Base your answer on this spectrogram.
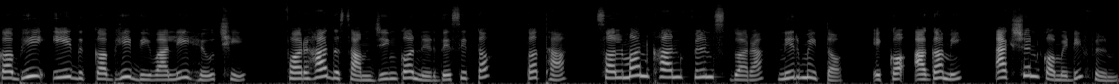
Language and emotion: Odia, neutral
